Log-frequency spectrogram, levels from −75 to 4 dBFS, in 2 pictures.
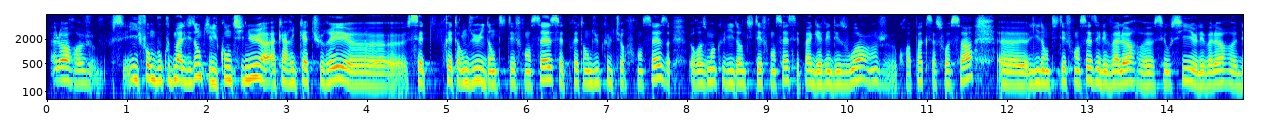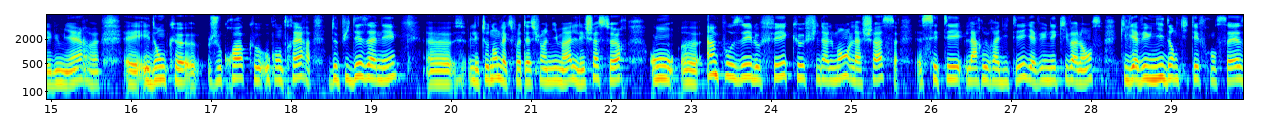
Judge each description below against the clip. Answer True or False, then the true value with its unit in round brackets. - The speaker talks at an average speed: True (185 wpm)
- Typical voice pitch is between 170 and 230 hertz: True (190 Hz)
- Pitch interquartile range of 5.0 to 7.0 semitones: False (3.8 semitones)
